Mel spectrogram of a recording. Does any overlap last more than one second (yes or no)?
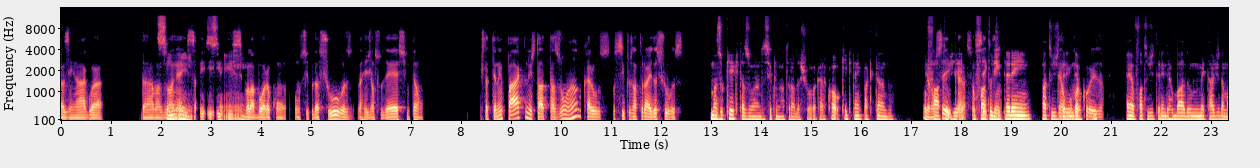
yes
